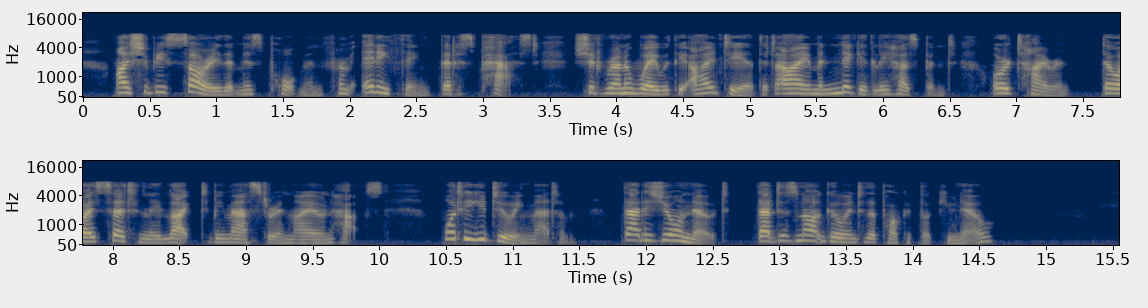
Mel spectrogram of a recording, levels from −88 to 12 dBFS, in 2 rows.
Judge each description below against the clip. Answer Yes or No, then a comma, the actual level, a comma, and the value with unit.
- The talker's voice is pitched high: Yes, high, 205 Hz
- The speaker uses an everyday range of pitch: No, wide, 6.0 semitones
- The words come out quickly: Yes, fast, 225 wpm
